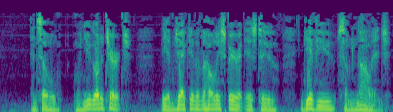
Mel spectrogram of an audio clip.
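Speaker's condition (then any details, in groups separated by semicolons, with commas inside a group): No condition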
